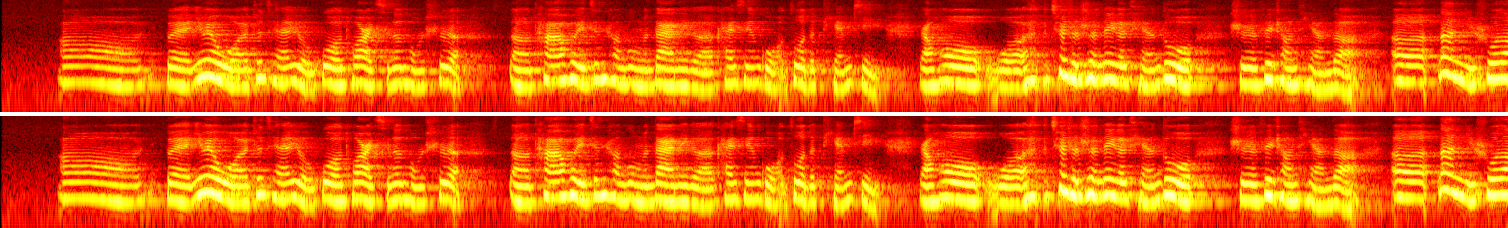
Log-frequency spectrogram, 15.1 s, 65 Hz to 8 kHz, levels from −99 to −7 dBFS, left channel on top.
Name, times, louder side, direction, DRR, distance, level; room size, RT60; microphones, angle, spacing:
voice 1, 0.6-4.8 5.1-15.0, right 1 dB, 15° right, 9 dB, 0.5 m, -23 dB
19.5 x 13.5 x 4.2 m, 1.0 s
head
